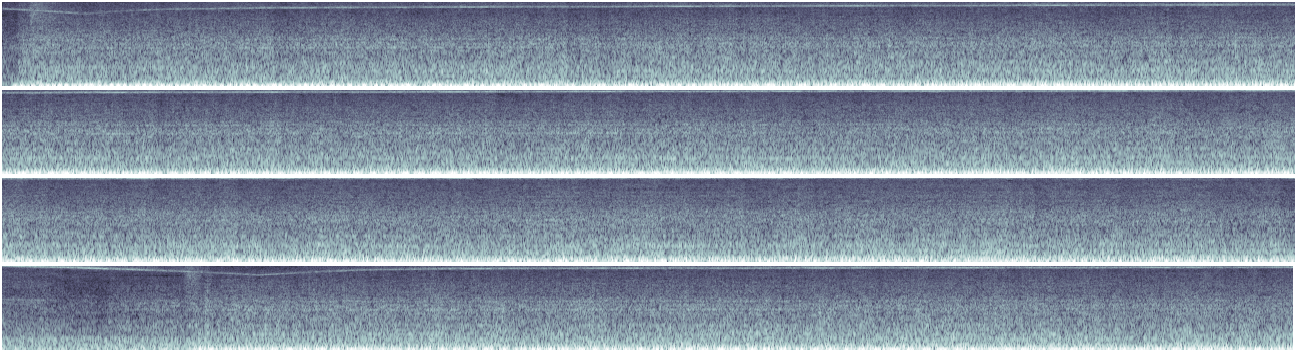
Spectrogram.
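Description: A truck engine drones steadily from inside the cab.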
